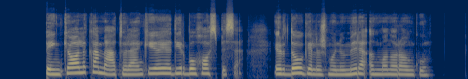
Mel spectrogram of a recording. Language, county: Lithuanian, Vilnius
